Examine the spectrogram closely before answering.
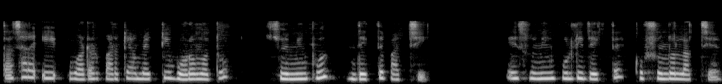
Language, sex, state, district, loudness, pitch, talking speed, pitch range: Bengali, female, West Bengal, Jalpaiguri, -19 LUFS, 265 Hz, 175 wpm, 245-290 Hz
